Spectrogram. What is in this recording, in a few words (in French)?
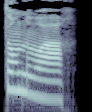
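"temps noir", French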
